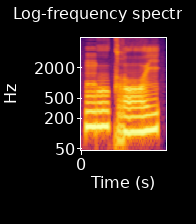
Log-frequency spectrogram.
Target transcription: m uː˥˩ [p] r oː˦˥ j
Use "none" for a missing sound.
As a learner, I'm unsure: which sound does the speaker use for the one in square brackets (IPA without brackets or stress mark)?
k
